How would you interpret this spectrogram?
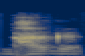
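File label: "bheh2g", Proto-Indo-European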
